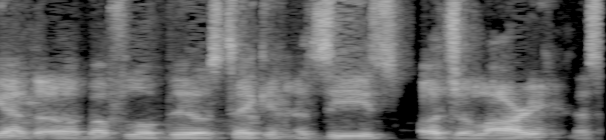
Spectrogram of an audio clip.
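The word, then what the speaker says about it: Azeez Ojulari: at 30 we got the buffalo bills taking aziz ajilari that's how you say his name yes that's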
